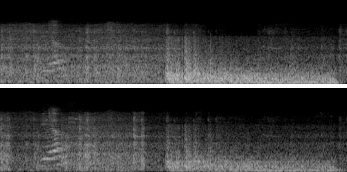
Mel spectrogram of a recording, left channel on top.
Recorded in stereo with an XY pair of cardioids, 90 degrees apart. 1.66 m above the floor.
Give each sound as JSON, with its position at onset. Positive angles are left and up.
{"t": 0.3, "sound": "a child speaking", "azimuth_deg": -40, "distance_m": 2.5}
{"t": 1.6, "sound": "an explosion", "azimuth_deg": 50, "distance_m": 0.8}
